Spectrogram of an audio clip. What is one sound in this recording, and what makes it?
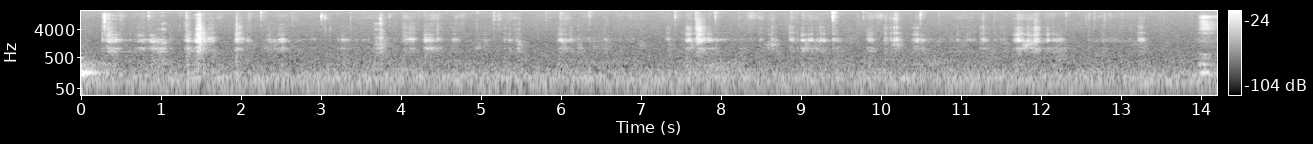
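Metal knitting needles click and tap softly against each other.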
